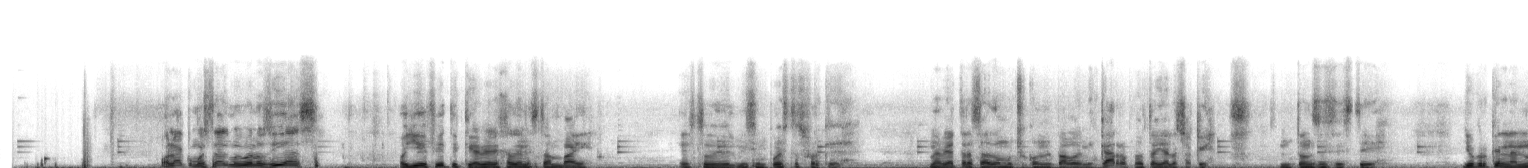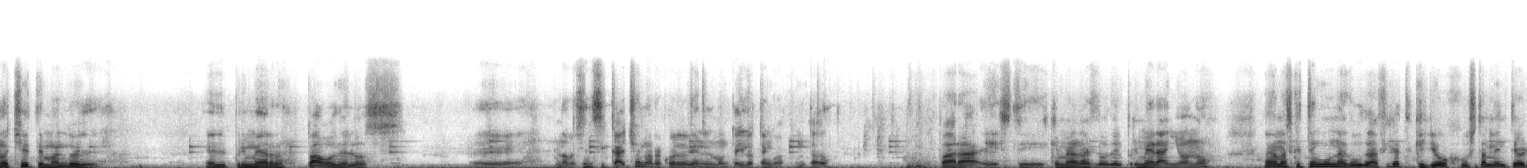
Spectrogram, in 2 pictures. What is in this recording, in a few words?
whatsapp ptt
